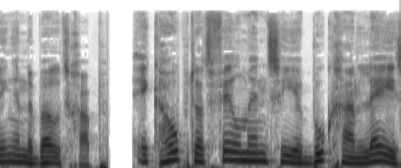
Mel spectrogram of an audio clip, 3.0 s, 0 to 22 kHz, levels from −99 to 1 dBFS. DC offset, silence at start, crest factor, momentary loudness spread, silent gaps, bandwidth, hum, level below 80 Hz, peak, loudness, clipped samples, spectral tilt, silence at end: under 0.1%; 0 s; 12 dB; 11 LU; 0.83-0.99 s; 16 kHz; none; -32 dBFS; -2 dBFS; -15 LUFS; under 0.1%; -6.5 dB/octave; 0 s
